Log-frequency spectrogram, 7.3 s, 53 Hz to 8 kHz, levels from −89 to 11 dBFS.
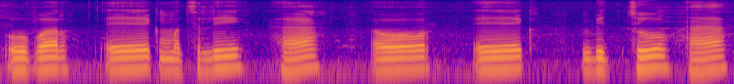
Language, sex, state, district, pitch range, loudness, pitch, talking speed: Hindi, male, Uttar Pradesh, Saharanpur, 115-135 Hz, -18 LUFS, 125 Hz, 65 wpm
